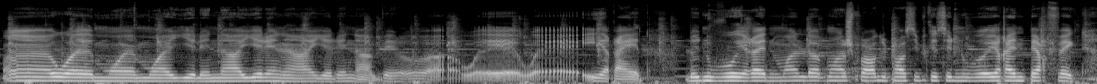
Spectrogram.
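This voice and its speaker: A woman's voice: deep voice, measured pace, faint music behind. A woman giving casual, joking, off-the-cuff commentary while ranking characters, with muttered asides. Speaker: video creator ranking characters.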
